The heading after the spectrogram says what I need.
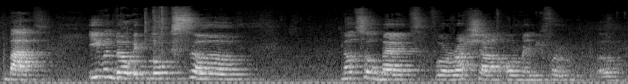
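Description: A fundraiser from the Czech Republic, a woman in her thirties, gives a conference presentation in hesitant, halting English with many fillers. Her pitch is fairly high and her intonation fairly even. The camera mic sits far off in an echoey seminar room, adding slight hiss or hum.

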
